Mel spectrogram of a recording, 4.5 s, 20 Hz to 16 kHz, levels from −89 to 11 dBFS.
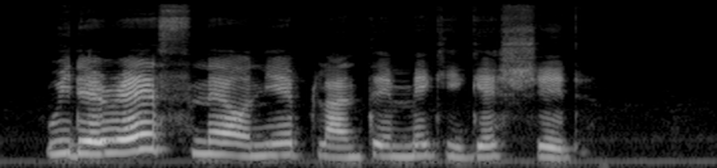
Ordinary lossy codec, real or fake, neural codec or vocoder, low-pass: none; fake; vocoder, 48 kHz, 128 mel bands, Vocos; 14.4 kHz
